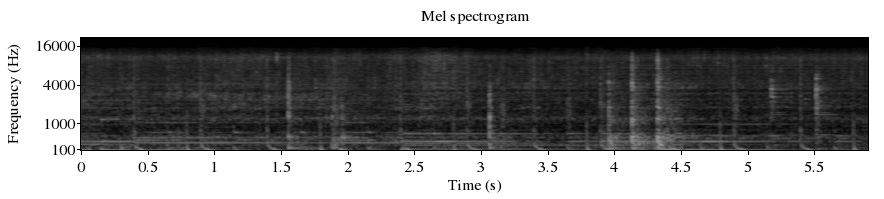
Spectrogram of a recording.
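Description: Canned tuna with garlic and onion sizzling in oil in an aluminium pot while a wooden spoon stirs it, scraping and knocking against the pot a few times.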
